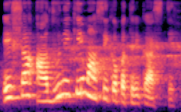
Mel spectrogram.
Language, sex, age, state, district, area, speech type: Sanskrit, female, 45-60, Maharashtra, Nagpur, urban, spontaneous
